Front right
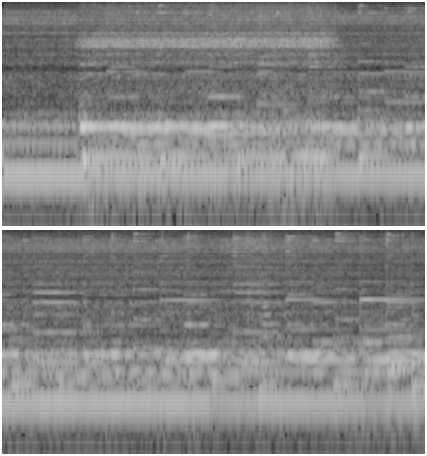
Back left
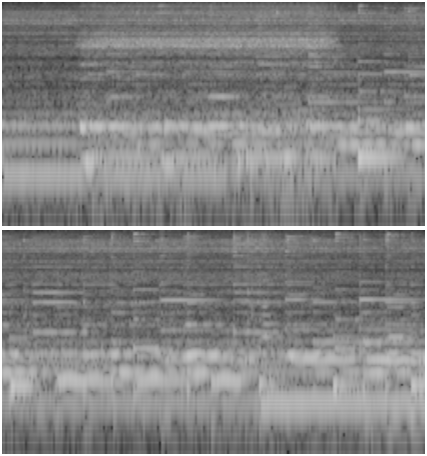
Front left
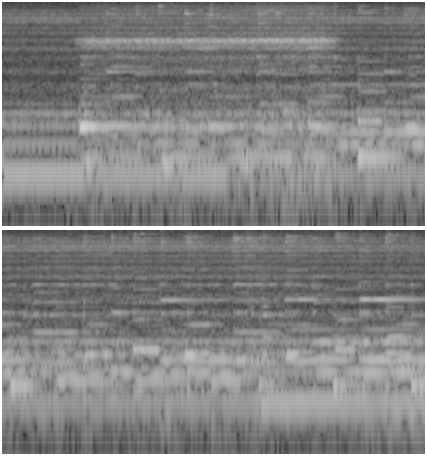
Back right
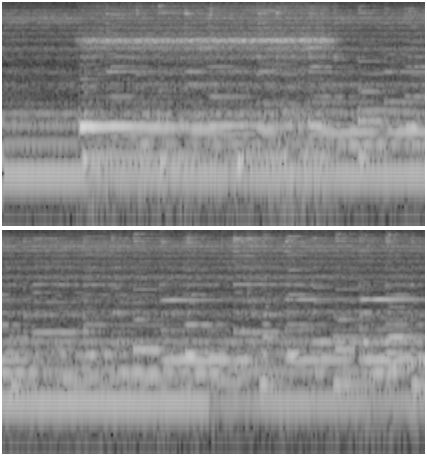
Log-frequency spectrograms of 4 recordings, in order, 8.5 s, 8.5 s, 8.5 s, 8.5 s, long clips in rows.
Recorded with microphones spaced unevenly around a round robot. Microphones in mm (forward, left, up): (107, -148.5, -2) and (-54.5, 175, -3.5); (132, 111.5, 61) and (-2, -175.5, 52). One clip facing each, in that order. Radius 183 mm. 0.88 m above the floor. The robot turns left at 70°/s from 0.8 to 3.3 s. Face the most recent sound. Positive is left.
turn(degrees=145)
